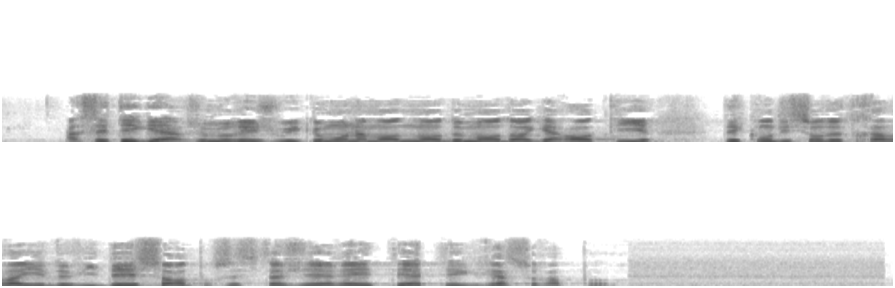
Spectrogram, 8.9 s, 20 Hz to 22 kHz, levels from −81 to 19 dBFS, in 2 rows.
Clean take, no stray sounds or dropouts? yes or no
yes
